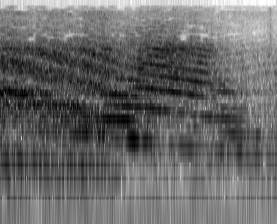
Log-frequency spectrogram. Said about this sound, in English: That's one of them new military planes. One of the HICTIGs. The what? Yeah. HICTIG. Yeah, here it comes and there it goes.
